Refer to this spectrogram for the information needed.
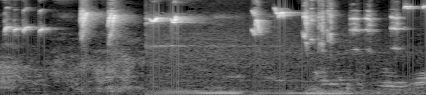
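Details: Javan white-eye song for luring birds into singing: high thin chirps and short whistles, with a low steady hum running through the middle of the recording.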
